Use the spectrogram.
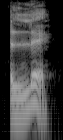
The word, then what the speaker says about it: lait: Lait. Un lait. Okay, so the only difference is final thing here, D, you don't pronounce it, T, you don't pronounce it, so phonetically you only have this lait.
